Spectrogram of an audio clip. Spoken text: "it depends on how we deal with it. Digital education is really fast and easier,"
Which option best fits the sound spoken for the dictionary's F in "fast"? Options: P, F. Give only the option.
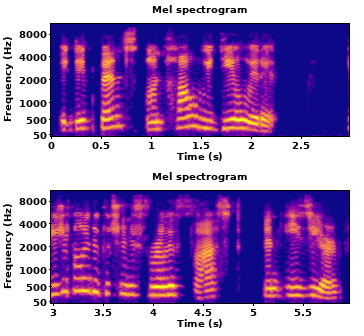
F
